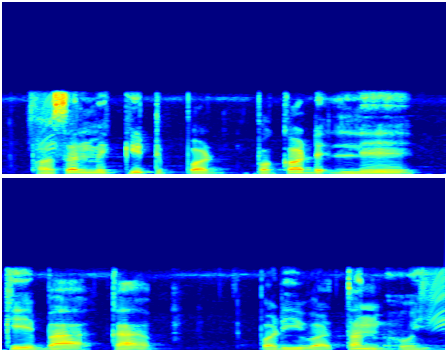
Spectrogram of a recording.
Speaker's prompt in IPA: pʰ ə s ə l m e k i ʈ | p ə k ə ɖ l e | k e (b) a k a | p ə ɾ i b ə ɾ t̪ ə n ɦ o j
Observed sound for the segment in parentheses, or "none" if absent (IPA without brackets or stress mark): b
